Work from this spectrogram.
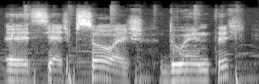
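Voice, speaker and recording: A man's voice: medium pitch, extremely slow, fairly bright tone. A man giving a spontaneous explanation as an interviewee. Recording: faint music behind.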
